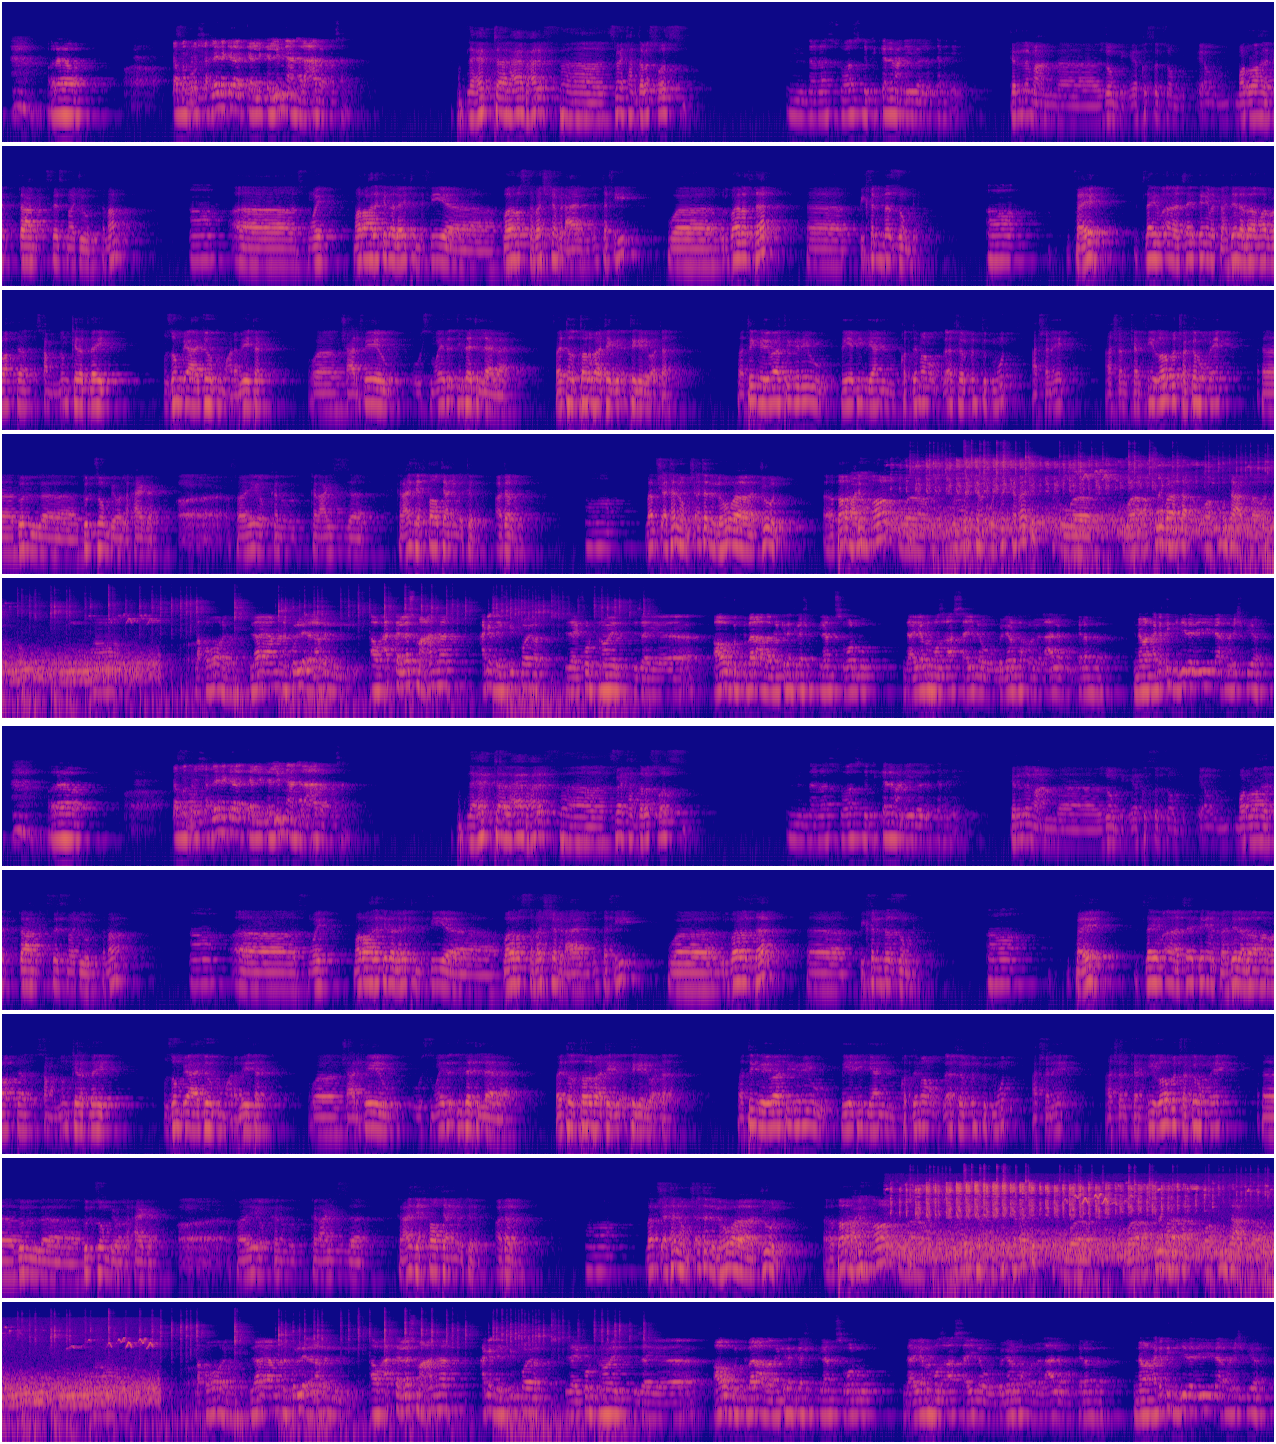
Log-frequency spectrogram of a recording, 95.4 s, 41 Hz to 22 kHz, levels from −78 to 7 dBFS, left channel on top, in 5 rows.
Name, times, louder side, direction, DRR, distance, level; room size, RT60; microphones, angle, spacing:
voice 1, 0.1-1.2 2.0-2.2 2.6-5.2 11.8-14.3 21.9-22.3 33.8-34.3 46.8-47.1 66.0-66.4 69.9-70.3 71.4-71.7 74.6-75.1 77.7-78.2 79.2-83.1 83.5-84.4 84.8-86.7 87.0-89.3 89.8-92.8 93.3-95.2, left 1 dB, 55° left, -2 dB, 4.1 m, -37 dB
voice 2, 1.8-2.3 2.7-2.9 6.8-10.2 15.1-17.7 17.9-20.9 22.5-23.9 24.3-28.4 29.1-30.6 31.1-31.7 32.0-32.7 35.2-35.5 36.2-39.7 40.6-42.0 42.8-44.1 44.3-45.8 46.5-48.2 49.2-53.2 53.6-54.1 54.7-56.4 57.0-59.5 59.9-62.6 63.2-65.1 66.9-68.9 69.6-73.6 74.0-76.7 79.2-79.3 90.2-90.3, left 1 dB, 40° left, 0 dB, 1.2 m, -36 dB
sound 1, 70.5-78.7, right 9 dB, 90° right, 0.6 m, -31 dB
sound 2, 70.9-72.7 73.1-73.8 74.1-74.5 74.8-74.9 75.3-76.3 76.5-79.3 79.8-79.9 80.4-81.1 81.4-82.1 82.4-83.3 83.6-86.0, right 3 dB, 10° right, 2.4 m, -38 dB
28.0 x 13.0 x 2.8 m, 1.1 s
head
